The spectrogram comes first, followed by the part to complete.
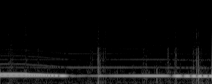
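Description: A sustained electronic drone tone. It bends slightly up and back down in pitch near the start, then drops in loudness about two-thirds of a second in and holds steady.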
